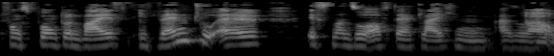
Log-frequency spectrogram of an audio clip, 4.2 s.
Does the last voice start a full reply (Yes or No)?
Yes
